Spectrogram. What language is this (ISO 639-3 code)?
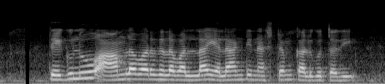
tel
